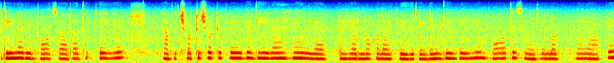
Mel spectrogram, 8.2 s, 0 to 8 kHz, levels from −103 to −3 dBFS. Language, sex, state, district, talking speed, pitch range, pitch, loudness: Hindi, female, Delhi, New Delhi, 205 wpm, 225-250 Hz, 235 Hz, -15 LUFS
